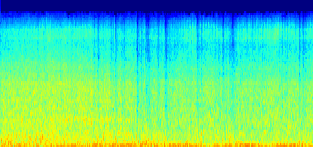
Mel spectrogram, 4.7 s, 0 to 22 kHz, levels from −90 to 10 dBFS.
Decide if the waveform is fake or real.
real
